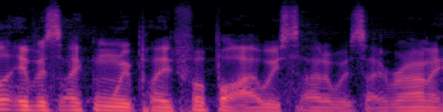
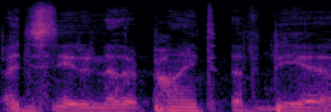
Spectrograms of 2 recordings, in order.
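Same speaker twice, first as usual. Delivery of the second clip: put-on Scottish accent; 7 dB quieter than usual. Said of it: "you do the accent".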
